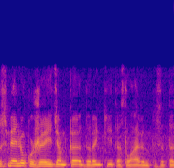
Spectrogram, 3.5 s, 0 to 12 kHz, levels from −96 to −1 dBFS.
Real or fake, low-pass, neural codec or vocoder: fake; 7.2 kHz; codec, 16 kHz, 8 kbps, FunCodec, trained on LibriTTS, 25 frames a second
